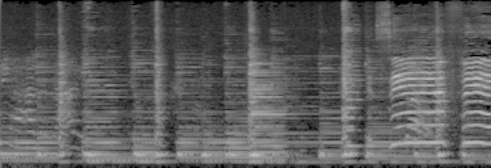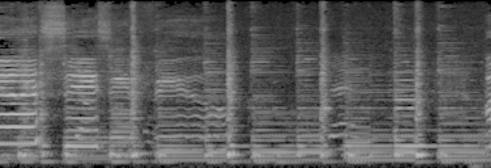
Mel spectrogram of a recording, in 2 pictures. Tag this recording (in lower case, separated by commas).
speech, music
